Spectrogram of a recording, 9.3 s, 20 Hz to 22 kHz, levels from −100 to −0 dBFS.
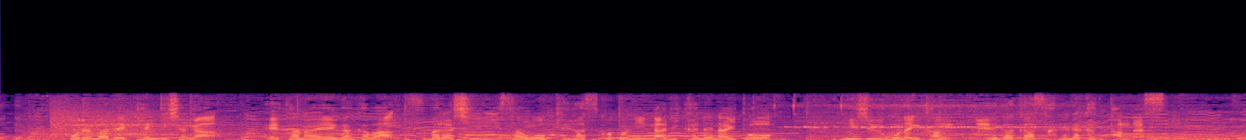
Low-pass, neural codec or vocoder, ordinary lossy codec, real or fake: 7.2 kHz; none; none; real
